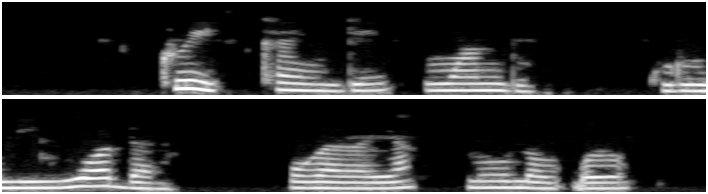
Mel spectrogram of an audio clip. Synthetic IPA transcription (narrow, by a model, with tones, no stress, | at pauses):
kɾi˦˨skʰa˦˨n˨dɪ˦ŋʷa˦n̩˦dʊ˨ | ku˨ɾu˨ni˨wu˦ɔ˦da˨ɾa˨ | ʊ˨ɣa˨ɾa˨ja˦ | nʊ˦lɔ˨m̩˨k͡pɔ˦ɾɔ˦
